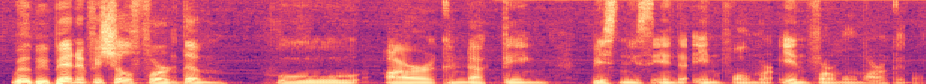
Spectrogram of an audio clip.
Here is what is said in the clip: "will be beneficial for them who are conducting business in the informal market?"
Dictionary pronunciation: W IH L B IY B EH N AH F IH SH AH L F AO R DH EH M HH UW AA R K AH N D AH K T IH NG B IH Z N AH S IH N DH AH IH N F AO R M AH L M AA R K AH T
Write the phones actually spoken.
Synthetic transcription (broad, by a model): W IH L B IY B EH N AH F IH SH AH L F AO R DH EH M HH UW AA R K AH N D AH K T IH NG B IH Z N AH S IH N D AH IH N F AO R M AH L M AA R K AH T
